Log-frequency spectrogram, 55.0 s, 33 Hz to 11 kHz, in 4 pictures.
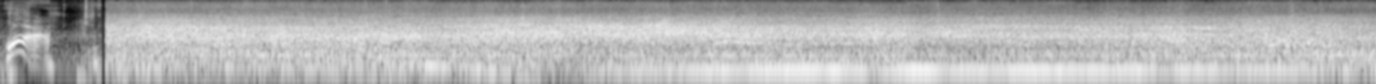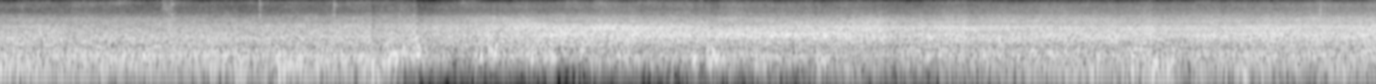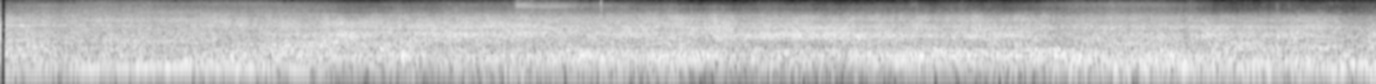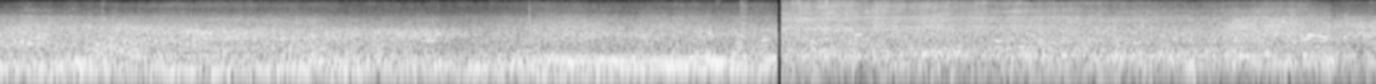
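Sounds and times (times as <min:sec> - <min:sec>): road traffic noise: 0:00.0 - 0:55.0
heavy vehicle engine hum: 0:00.6 - 0:55.0.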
